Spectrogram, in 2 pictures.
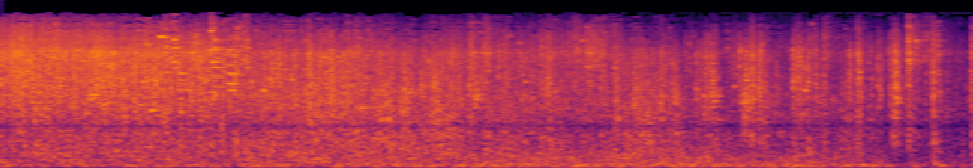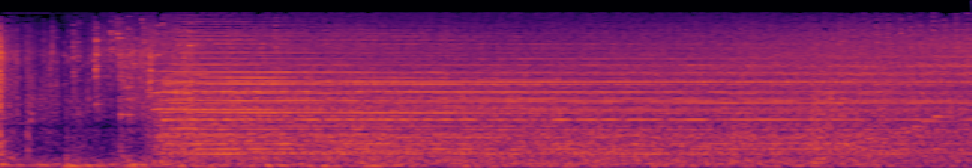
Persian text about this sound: صدای انفجار صدای انفجار صدای انفجار صدای انفجار مهیب از جایی که من هستم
